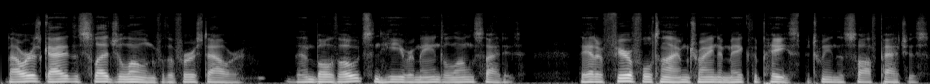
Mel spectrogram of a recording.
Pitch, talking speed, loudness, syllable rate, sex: 110 Hz, 200 wpm, -19 LUFS, 5.5 syllables/s, male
